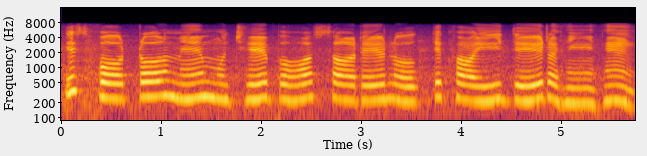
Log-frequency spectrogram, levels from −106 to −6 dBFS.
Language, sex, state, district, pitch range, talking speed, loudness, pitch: Hindi, male, Madhya Pradesh, Katni, 220-255 Hz, 115 wpm, -17 LUFS, 235 Hz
